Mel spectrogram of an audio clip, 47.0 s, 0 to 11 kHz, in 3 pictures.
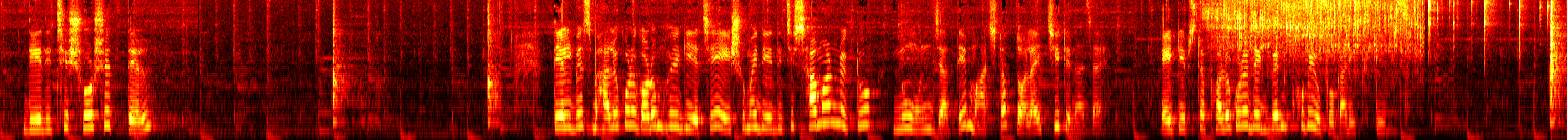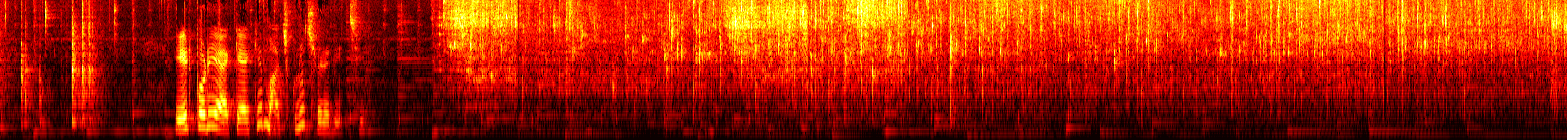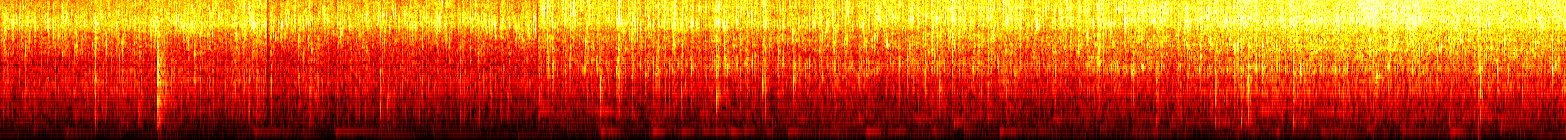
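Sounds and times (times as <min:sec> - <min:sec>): soft background music: 0:00.0 - 0:47.0
fish sizzling and crackling in oil: 0:12.0 - 0:16.9, 0:20.0 - 0:47.0.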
